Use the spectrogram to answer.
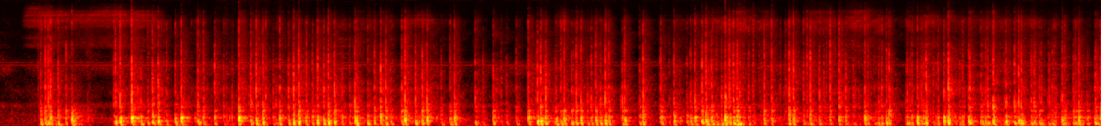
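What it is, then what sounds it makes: Cardboard box, tapped. Fingertips and short nails from both hands tap rapidly across the front face of a sealed, printed cardboard LEGO Star Wars box. The medium-sized hollow box lies flat on a table and is full of bagged pieces. After a brief quiet start, the taps run as a dense, continuous patter of dull, hollow knocks with a low, boxy resonance and very short ring.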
